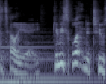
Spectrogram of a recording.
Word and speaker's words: Atelier: Anyway, Atelier Sophie, and yes, that's how you pronounce it, Atelier, it's not Atelier, I don't care that's how they pronounce it in the game, it's Atelier, can be split into two sections.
